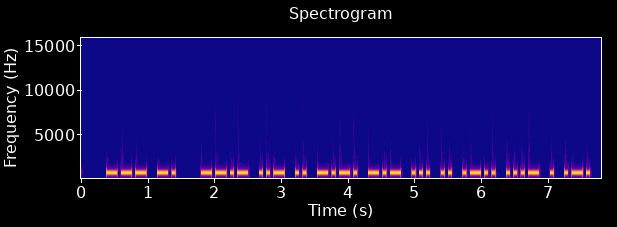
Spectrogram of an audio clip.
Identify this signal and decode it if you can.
Morse code, heard as a keyed tone, about 22 wpm, 700 Hz. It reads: ON QUICKSILVER
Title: Pangram Challenge v2 - 22wpm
